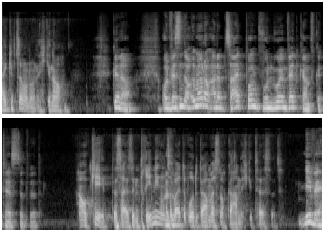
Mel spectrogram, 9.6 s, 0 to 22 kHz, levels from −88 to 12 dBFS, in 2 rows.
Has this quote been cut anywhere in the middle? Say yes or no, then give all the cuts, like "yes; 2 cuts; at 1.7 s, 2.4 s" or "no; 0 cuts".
no; 0 cuts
